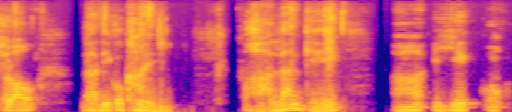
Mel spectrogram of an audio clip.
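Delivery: usual speaking voice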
